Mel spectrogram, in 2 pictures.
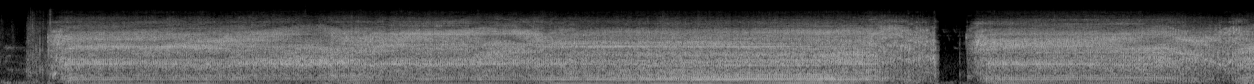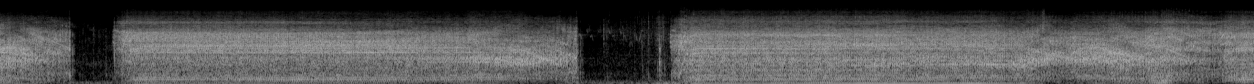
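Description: A Skil Sawzall reciprocating saw cuts small yard branches in long, loud, buzzing runs, stopping briefly three times before starting again.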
